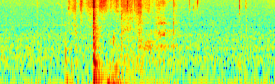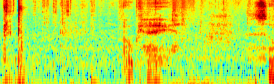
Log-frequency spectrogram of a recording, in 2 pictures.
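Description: Hands tap and rustle stiff plastic up close.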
